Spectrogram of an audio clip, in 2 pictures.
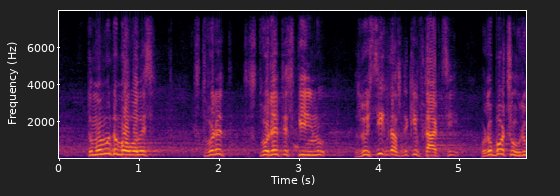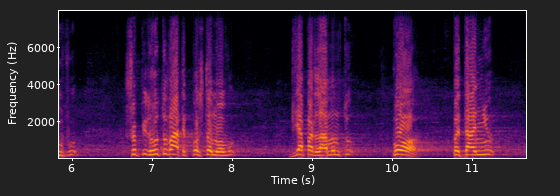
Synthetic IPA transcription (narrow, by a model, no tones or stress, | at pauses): t̪ɔmumɪd̪ɔmɔʋɪlˠɪsʲɐ | st̪ʋɔɾɪt̪ɪspʲilʲnʊ | zʊsʲixpɾɐʒnɪkʲiwfɾɑk̚t͡sʲiji | rɔbɔt͡ʃʊɦɾupʊ | ʃt͡ʃɔb̚pʲid̪ɦɔt̪ʊʋɑt̪ɪpɔst̪ɐnɔʋʊ | d̪lʲɐpɐrlˠɑme̞nt̪ʊ | pɔpɪt̪ɑnʲːʊ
